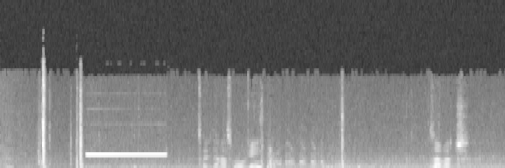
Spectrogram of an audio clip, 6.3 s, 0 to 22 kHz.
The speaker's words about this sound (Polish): Bardzo fajna kultura pracy tego diesla, 2,4, tak? Sprawdzałeś? 180 koni? Tak, 180 koni mechanicznych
